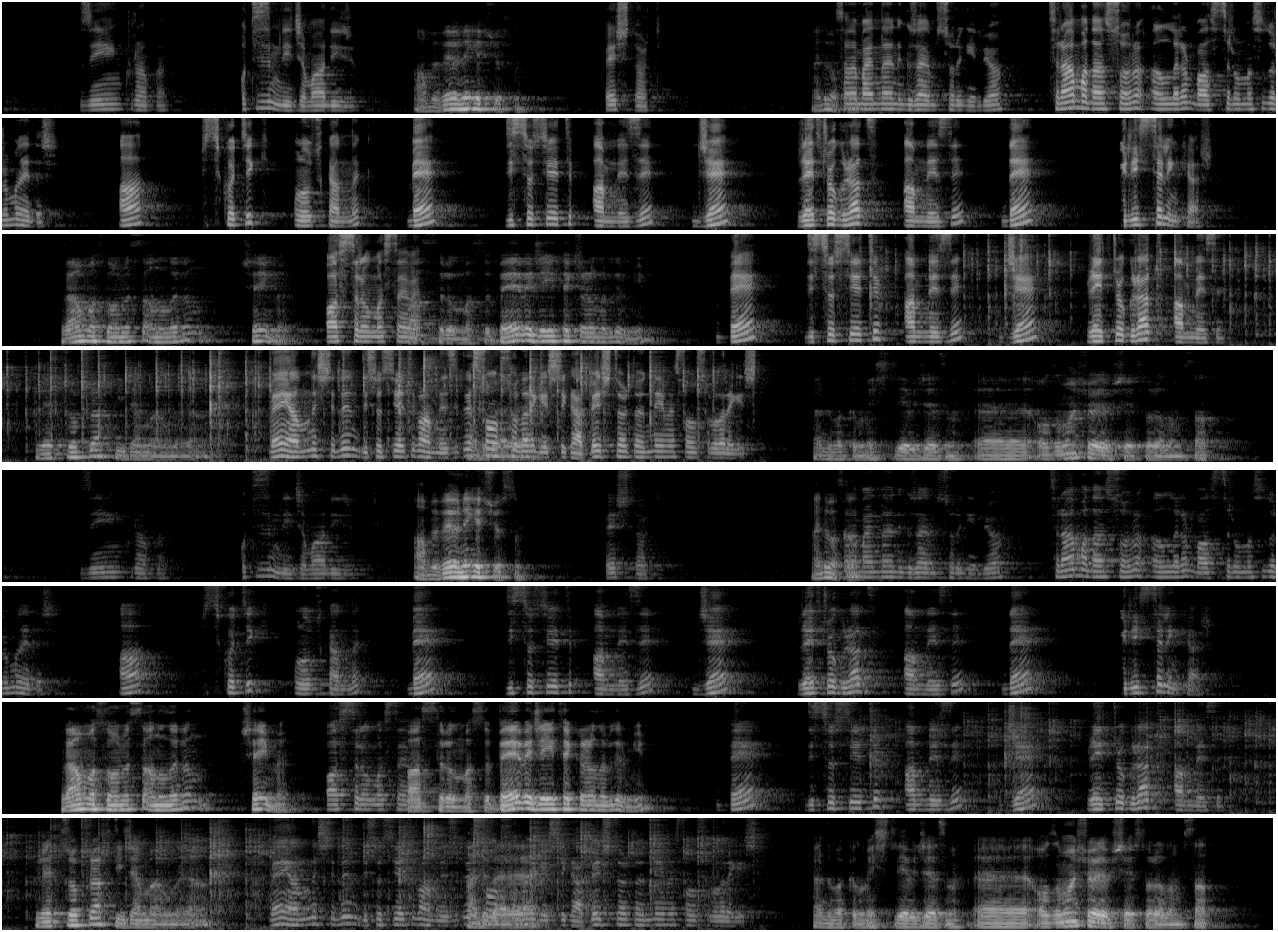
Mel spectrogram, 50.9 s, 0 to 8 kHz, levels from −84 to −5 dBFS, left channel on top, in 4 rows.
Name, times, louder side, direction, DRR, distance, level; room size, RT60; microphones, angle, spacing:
voice 1, 0.8-1.6 2.5-3.5 6.0-6.5 8.3-10.0 10.5-13.3 13.9-14.1 14.7-15.3 15.7-16.3 16.8-17.1 17.8-19.3 19.6-20.0 20.7-21.5 21.8-22.4 22.7-23.1 23.9-24.8 28.7-29.7 32.8-33.0 33.5-35.1 35.5-35.8 36.3-37.7 40.9-45.8, left 8 dB, 50° left, 16 dB, 0.3 m, -38 dB
voice 2, 4.1-5.2 8.1-8.6 26.1-27.6 27.9-28.4 29.5-32.0 38.5-40.3 42.9-43.6 46.3-50.3, right 4 dB, 50° right, 14 dB, 0.4 m, -36 dB
sound 1, 34.0-36.2 36.5-45.7, left 7 dB, 75° left, 0.9 m, -45 dB
7.3 x 6.3 x 5.9 m, 0.96 s
head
